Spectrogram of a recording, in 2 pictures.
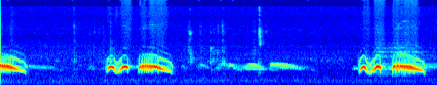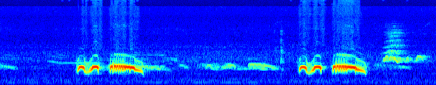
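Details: Spotted dove, a decoy bird in the Thổ voice style, giving its calling coo used to lure wild doves: four phrases, each a quick doubled low note then a longer falling hoarse coo, spaced about every three seconds, soft murmurs between.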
